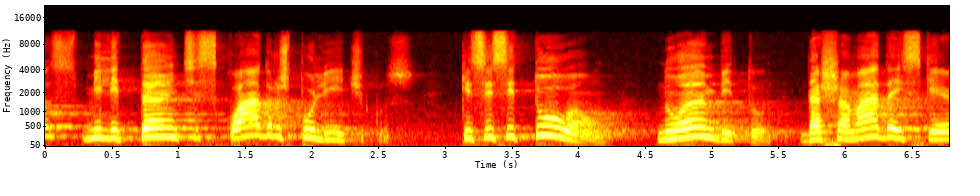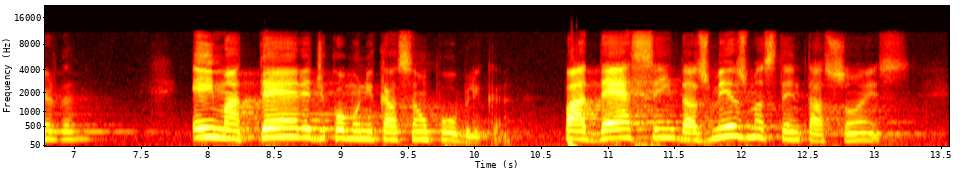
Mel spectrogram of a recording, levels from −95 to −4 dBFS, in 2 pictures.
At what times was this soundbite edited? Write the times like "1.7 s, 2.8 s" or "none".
none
